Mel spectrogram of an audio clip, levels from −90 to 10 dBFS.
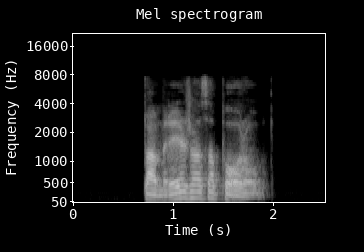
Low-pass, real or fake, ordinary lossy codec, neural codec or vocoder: none; fake; none; codec, 16 kHz, 2 kbps, X-Codec, WavLM features, trained on Multilingual LibriSpeech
